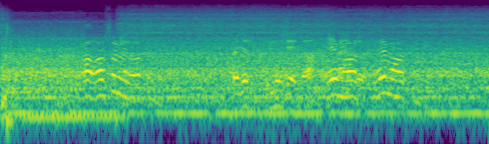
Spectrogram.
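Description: A man speaks nearby.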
